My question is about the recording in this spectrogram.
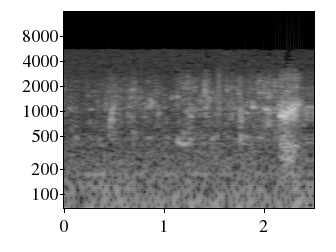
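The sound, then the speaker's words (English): Water sloshes and trickles as someone scoops it up from a stream to drink, ending in a brief louder splash and slurp near the end. “You better not drink out of that water. It's probably poison.”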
